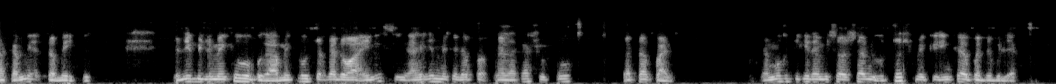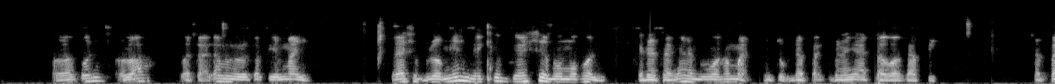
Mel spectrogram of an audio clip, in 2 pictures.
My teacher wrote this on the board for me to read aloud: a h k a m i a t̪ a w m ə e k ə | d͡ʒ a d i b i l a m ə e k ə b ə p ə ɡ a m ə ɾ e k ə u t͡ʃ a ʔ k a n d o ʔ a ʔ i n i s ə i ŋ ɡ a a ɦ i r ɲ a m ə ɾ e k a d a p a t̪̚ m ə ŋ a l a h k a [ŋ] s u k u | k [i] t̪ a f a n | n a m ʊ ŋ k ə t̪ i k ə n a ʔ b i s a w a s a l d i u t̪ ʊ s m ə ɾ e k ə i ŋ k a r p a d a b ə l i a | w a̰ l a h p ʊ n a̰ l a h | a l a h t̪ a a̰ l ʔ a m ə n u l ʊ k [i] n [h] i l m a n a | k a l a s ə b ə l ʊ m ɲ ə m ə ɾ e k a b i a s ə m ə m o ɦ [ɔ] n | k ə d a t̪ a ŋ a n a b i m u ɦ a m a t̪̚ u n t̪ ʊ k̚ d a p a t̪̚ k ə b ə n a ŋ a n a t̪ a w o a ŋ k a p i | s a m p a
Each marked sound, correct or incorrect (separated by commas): incorrect, incorrect, incorrect, incorrect, correct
